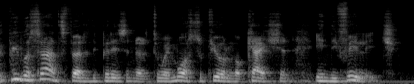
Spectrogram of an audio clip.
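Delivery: badly faked Spanish accent; attempted Spanish accent. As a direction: read it in an amateur's Spanish accent. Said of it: "I should be using a Spanish accent".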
